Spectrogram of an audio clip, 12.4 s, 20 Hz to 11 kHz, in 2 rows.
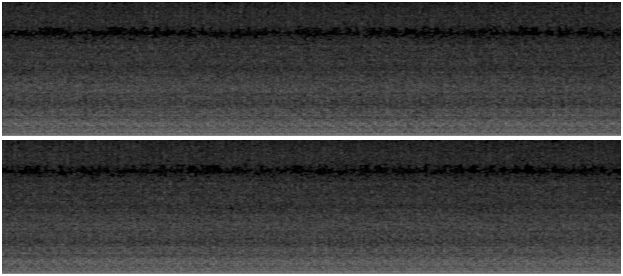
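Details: Cummins 4BT four-cylinder diesel in a Power Wagon, first run since 2015, new filters, temporary battery, 8 psi fuel pressure, not hot; steady even clatter with smooth deep rumble, no misses or knocks: normal idle.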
